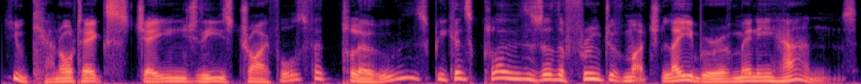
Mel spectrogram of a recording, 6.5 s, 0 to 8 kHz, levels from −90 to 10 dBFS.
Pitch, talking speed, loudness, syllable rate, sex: 135 Hz, 165 wpm, -16 LUFS, 4.7 syllables/s, male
